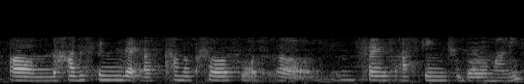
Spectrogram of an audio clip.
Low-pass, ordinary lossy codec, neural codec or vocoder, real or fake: 3.6 kHz; AAC, 16 kbps; codec, 32 kHz, 1.9 kbps, SNAC; fake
